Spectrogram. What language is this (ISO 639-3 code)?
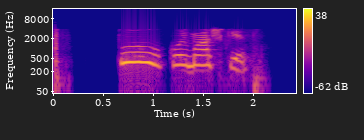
chm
